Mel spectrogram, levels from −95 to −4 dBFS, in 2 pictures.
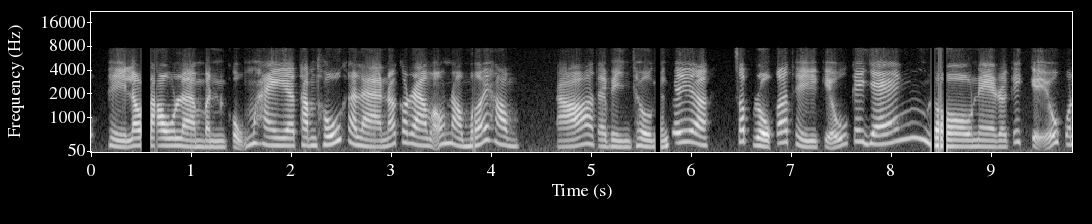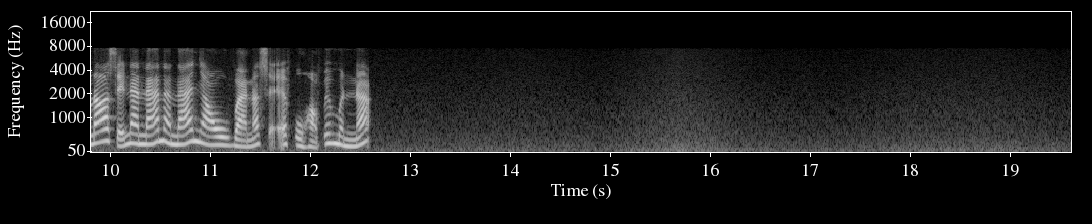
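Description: Packet loss on an ADPCM call breaks the speech four times: after "thì lâu" at 0.50–0.68 s (120 ms missing, scattered over 160 ms), at 3.82–3.85 s (20 ms), after "tại vì thường" at 5.64–5.77 s (60 ms), and after "thì kiểu cái dáng" at 8.40–8.60 s (100 ms in short runs). Each hole is hard-edged silence. What separates this from plain dropouts is the recovery: the decoder's predictor and step size have lost track of the sender, so sound resumes with a click, wrong level or brief distortion before settling.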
